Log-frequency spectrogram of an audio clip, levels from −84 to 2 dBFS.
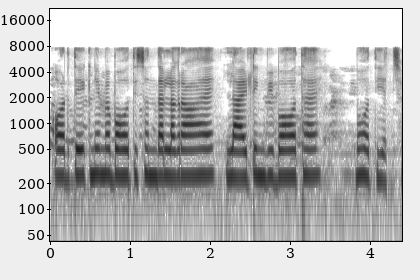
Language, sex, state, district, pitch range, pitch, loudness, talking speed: Hindi, female, Chhattisgarh, Jashpur, 245-250 Hz, 245 Hz, -18 LUFS, 215 wpm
